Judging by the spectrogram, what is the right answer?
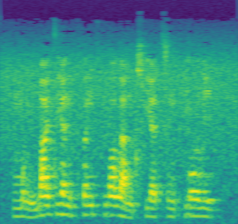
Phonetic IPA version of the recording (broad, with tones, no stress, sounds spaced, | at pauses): m ɤ˨˩ ŋ m w a˥ ɪ̯ t̪ j ɛ˥˩ n pʰ ə˥ n pʰ w ɔ˥ l a˨˩ n t͡ɕʰ j ɛ˧˥ t͡s ə˧˥ n pʰ j o˥ ʊ̯ l i˨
